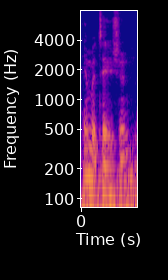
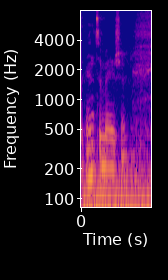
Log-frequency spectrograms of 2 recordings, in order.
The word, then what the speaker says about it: intimation: in your unconscious mind intimation which is I thought when I first read this was an imitation and I pronounced it as such but its intimation is the feeling that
